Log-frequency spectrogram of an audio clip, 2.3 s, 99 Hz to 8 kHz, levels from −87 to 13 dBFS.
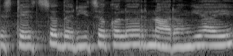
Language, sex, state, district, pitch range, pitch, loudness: Marathi, female, Maharashtra, Sindhudurg, 225-245 Hz, 240 Hz, -22 LUFS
